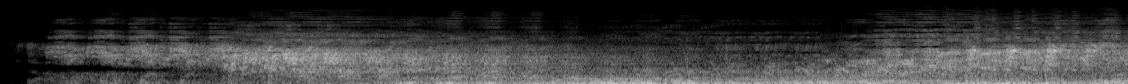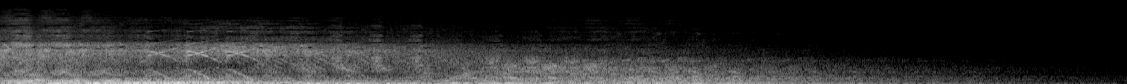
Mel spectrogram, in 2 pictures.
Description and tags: In my head
The original audio was recorded from an AM radio and then processed in MetaSynth.
abstract, digital, effect, fx, MetaSynth, sci-fi, sfx, sounddesign, soundeffect, strange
